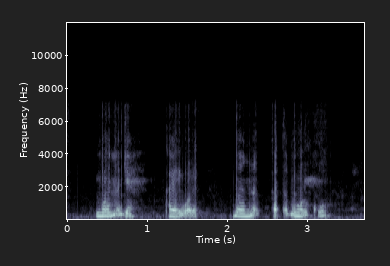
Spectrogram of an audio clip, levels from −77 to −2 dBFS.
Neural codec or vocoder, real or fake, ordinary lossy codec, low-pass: codec, 16 kHz, 4 kbps, FreqCodec, smaller model; fake; Opus, 64 kbps; 7.2 kHz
